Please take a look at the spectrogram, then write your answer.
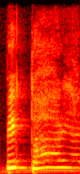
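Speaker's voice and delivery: loud high cry of Victoria; shouted victory. Retold or imitated. Preacher reenacts shouting victory over the man. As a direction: shout it out in triumph. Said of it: "Y grité".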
